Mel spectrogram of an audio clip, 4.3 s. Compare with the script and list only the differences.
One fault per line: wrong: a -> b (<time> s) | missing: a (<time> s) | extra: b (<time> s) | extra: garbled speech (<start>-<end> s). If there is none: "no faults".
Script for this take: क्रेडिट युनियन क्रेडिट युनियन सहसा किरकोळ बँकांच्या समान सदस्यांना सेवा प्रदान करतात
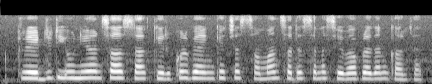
missing: क्रेडिट युनियन (1.0 s)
